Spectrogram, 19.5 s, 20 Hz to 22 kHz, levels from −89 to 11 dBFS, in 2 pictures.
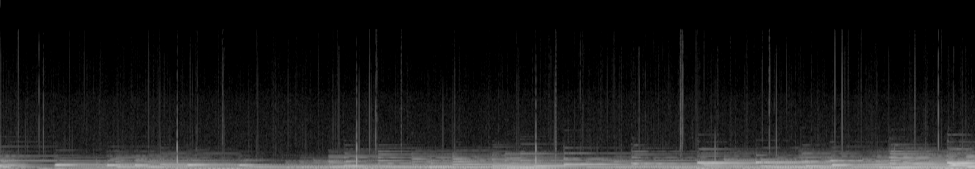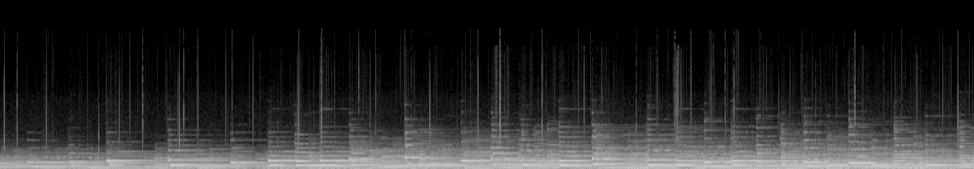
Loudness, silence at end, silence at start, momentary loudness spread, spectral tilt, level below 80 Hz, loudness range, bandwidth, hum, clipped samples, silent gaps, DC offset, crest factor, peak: -16 LUFS; 0 s; 0 s; 17 LU; -7.5 dB/octave; -42 dBFS; 15 LU; 10.5 kHz; none; under 0.1%; none; under 0.1%; 14 dB; -2 dBFS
